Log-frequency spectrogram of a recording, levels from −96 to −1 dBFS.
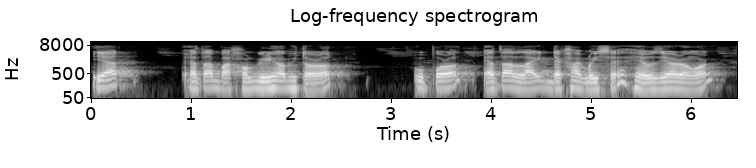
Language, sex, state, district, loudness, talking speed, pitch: Assamese, male, Assam, Kamrup Metropolitan, -15 LUFS, 100 wpm, 125 Hz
